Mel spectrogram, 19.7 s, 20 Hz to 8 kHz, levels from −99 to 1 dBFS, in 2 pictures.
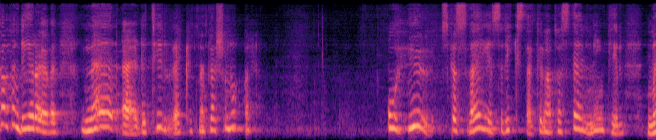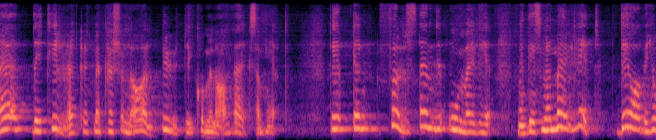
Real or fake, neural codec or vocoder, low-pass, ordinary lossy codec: fake; codec, 44.1 kHz, 2.6 kbps, SNAC; 7.2 kHz; none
